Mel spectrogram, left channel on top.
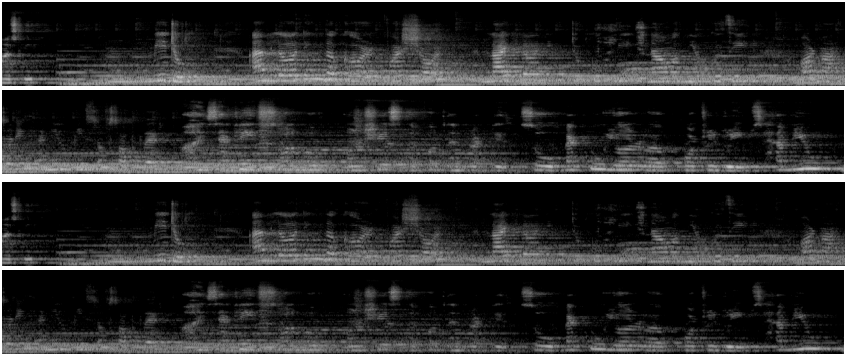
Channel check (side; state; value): right; quieter; 6.2 dB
